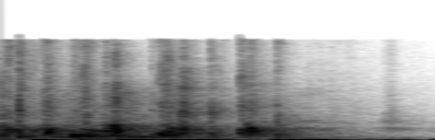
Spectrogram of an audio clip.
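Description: Small audience applauding at the end of a live band's song, with a low steady hum underneath; the clapping thins out near the end.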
